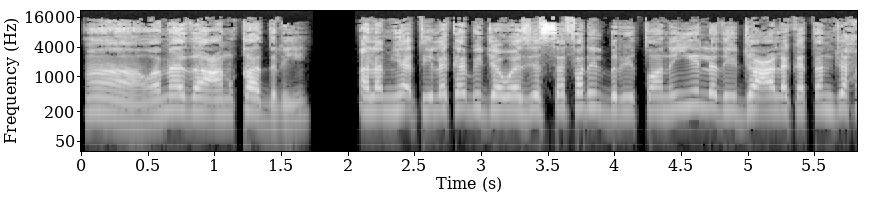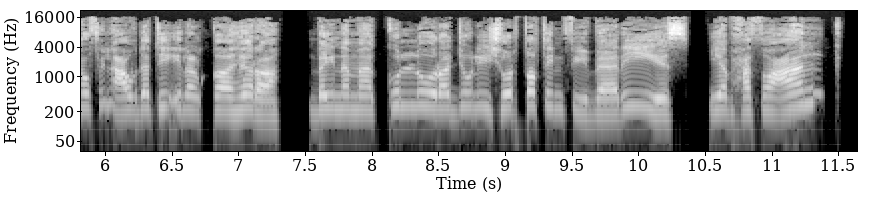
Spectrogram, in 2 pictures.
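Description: A spirited young woman with a high, lifted voice, sharp and quick to bristle, as a male storyteller puts her on. The reading is dry and close, with no room around it. She lives inside an audiobook spy novel. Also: no echo. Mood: indignant. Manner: sharp, indignant, raised falsetto.

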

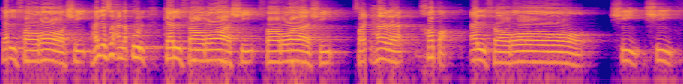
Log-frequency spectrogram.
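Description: Bright-voiced man teaching recitation in an echoey hall. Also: a little high. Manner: asks questions then answers them himself; slow drawn-out demonstration of sounds. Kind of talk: tajweed lesson. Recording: echoey hall with long reverb.

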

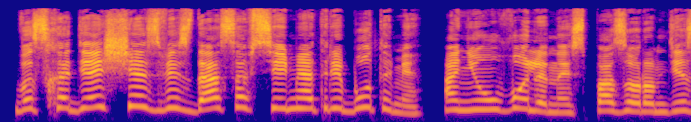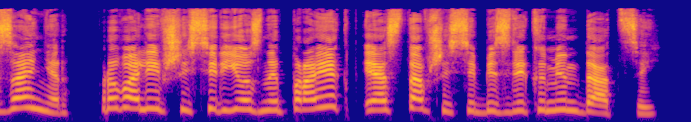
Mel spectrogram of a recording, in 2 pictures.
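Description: A woman reading an audiobook, voicing a flustered, sharp-tongued young woman who speaks in agitated, rapid bursts. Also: high-pitched, no room sound, studio quality, voice pushed up. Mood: indignant. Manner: agitated, breathless, rapid complaints.

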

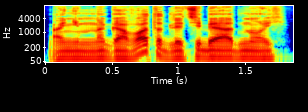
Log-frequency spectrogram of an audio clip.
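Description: A man's voice: very deep voice, little pitch movement, a little fast, a little mellow, dry recording, clean studio sound. A man voicing a casual, teasing young brother in an audiobook.

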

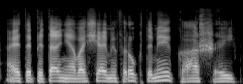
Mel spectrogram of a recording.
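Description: A reader voicing a bossy old male parrot in an audiobook, with gruff, lecturing talk. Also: mid-range voice, level tone, fast, dry recording, clean studio sound, voice pushed down, lightly acted. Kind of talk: audiobook character voice.

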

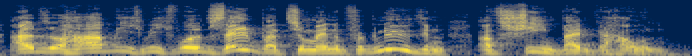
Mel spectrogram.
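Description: A man voicing a hot-tempered old male puppet maker who bursts out in shrill, quarrelsome shouts, as a radio story reading. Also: huge pitch swings, a little slow, creaky, slightly rough, full character voice. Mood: furious.

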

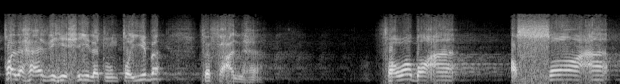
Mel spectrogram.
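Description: A man teaches scripture in a very high, bright voice. He retells the story, explains the old words and slowly chants the verses. Long reverb from a hall trails behind him. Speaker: Quran teacher. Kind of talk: Quran exegesis lesson.

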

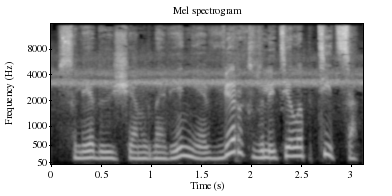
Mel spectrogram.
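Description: A woman narrating a children's story aloud in an expressive, storytelling manner. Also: fairly low pitch, measured pace, slight background noise. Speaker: audiobook narrator.

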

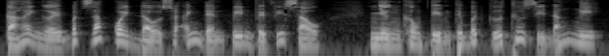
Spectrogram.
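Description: A man's voice: mid-range voice, very animated, moderate pace. A man narrating a scripted horror story, acting out the characters' dialogue in shifting voices.

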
